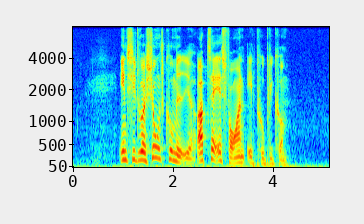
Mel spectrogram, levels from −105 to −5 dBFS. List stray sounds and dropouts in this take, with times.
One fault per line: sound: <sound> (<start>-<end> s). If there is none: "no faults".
no faults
